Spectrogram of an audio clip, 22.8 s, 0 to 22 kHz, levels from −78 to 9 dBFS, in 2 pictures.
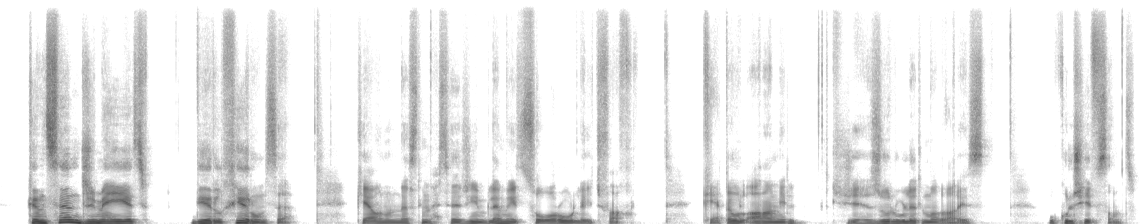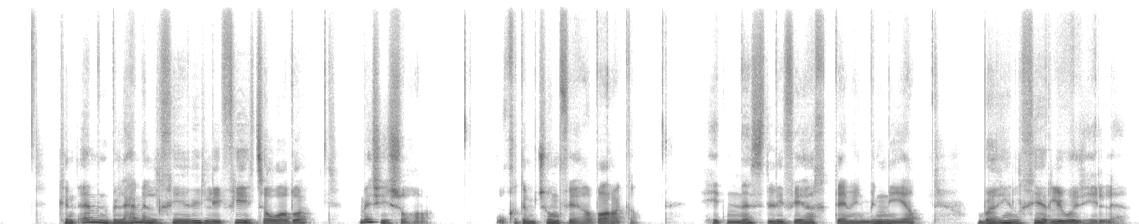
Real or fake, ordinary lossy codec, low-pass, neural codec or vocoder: fake; none; none; autoencoder, 48 kHz, 128 numbers a frame, DAC-VAE, trained on Japanese speech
